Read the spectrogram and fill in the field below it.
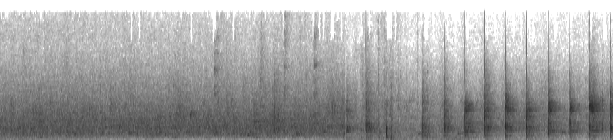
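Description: Steady hiss of heavy rain falls at night, and partway through a series of sharp, regular knocks or taps begins, repeating roughly every half second over the rain.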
